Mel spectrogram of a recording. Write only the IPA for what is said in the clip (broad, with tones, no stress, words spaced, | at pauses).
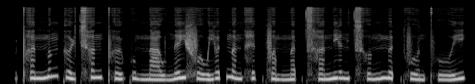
pʰɐ˨˧nn̪ʊ˥ŋ kɵ˨ɥt͡sʰɐ˥ŋpʰɵ˨˥ɥkʷɐ˨m n̪aː˨wn̪e˥j fo˨wjɵ˥t̚ n̪ɐ˨˥ŋhɪ˧k̚fɐ˨mn̪ɐ˨˥t̚ t͡sʰɐ˨˥n jɪ˧ŋ t͡sʰʊ˨˥ŋn̪ɵ˨˥t̚ fuː˨npʰuː˨˥j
